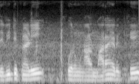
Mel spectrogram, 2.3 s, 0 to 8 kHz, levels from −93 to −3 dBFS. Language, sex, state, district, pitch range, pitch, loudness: Tamil, male, Tamil Nadu, Namakkal, 105-130 Hz, 115 Hz, -15 LUFS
